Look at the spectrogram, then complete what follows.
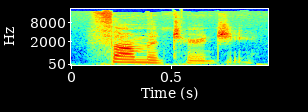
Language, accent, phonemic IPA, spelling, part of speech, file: English, US, /ˈθɔməˌtɝd͡ʒi/, thaumaturgy, noun, En-us-thaumaturgy.ogg
- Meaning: The working of miracles, wonderworking; magic, witchcraft, wizardry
